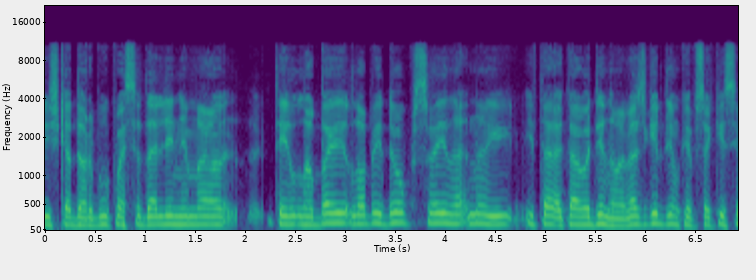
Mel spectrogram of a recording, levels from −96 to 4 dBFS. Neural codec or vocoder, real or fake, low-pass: codec, 24 kHz, 1 kbps, SNAC; fake; 10.8 kHz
